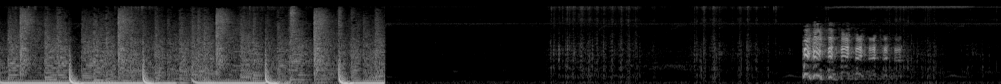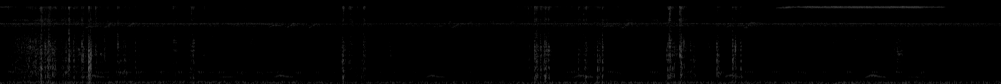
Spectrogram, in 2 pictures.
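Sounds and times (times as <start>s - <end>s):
insects chirring: 3.8s - 20.0s
hands rustling at a wire cage: 5.4s - 7.9s, 8.6s - 12.1s.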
